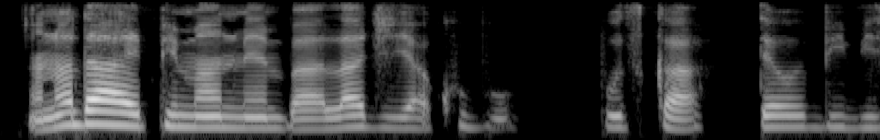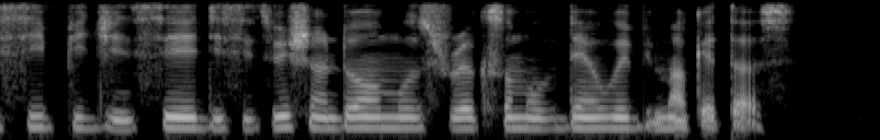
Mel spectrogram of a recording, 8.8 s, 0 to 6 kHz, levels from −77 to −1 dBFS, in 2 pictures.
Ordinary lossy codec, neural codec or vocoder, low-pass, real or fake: none; none; 5.4 kHz; real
